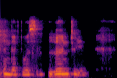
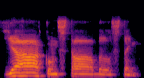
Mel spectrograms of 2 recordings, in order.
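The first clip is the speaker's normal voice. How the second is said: play-acted, very sarcastic, drawling "yeah". Retelling how the speaker answered a constable who called him by number; retelling a very sarcastic reply. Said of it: "I would say very sarcastically".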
